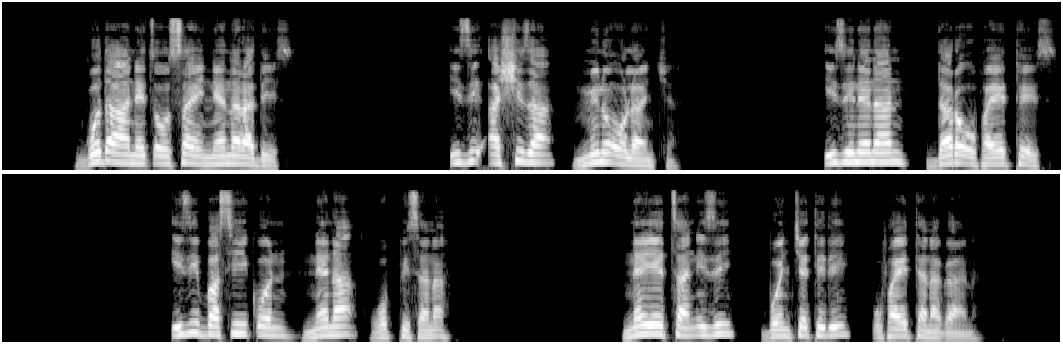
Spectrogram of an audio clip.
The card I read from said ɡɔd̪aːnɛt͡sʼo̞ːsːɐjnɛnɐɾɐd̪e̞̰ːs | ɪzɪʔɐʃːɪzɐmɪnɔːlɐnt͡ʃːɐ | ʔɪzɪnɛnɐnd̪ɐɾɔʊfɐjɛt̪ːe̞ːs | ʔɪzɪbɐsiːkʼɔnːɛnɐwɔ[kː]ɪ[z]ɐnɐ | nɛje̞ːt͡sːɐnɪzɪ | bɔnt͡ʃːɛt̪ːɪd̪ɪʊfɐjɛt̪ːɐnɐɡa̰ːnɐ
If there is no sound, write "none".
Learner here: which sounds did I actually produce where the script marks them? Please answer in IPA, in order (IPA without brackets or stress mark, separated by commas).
pː, s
